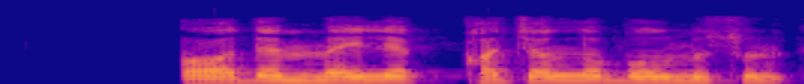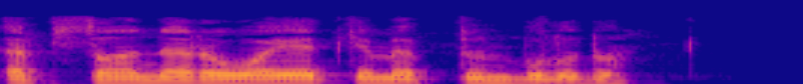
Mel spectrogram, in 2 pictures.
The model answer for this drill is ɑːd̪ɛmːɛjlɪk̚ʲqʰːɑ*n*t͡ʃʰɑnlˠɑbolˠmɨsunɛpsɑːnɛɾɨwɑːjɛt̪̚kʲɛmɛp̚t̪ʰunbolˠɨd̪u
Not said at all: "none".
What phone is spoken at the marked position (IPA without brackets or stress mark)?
none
